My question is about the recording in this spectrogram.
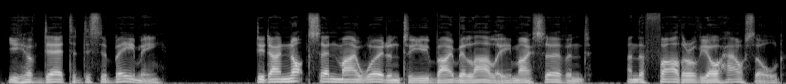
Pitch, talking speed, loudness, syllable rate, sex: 100 Hz, 185 wpm, -17 LUFS, 5.2 syllables/s, male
